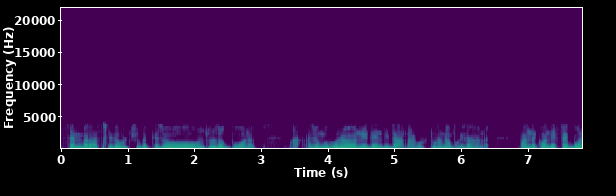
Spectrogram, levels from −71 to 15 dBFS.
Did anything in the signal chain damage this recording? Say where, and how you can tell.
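Yes. At the codec stage, the GSM full-rate codec leaves a buzzy, gravelly roughness throughout with nothing above 4 kHz, consistent with 13 kbps pulse-excited vocal-tract coding.

In the network, GSM bit errors produce squawks and gargling at 0.58–0.70 s, 3.72–3.79 s and 5.78–5.88 s. Corrupted filter, pitch and gain values distort individual frames.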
